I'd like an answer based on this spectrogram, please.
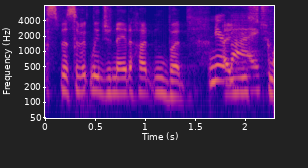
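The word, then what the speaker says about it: Gnadenhutten: toward places like Tuscarawas County, toward what's called Janadah. That's how you pronounce this city name. I used to live there. There you go. You used to live there. I used to, well, not specifically Janadah, but nearby, I used to close enough.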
